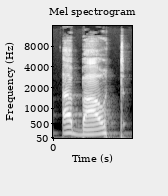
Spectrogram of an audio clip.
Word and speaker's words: about: Quanto à pronúncia, na fala dele é muito interessante porque quando ele fala about, o T não sai.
